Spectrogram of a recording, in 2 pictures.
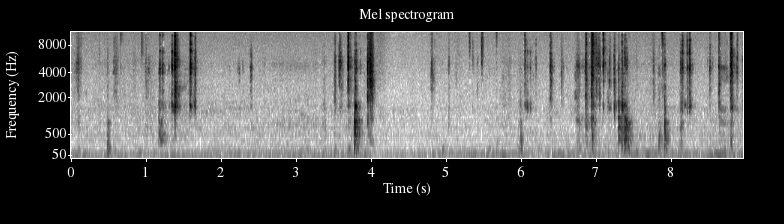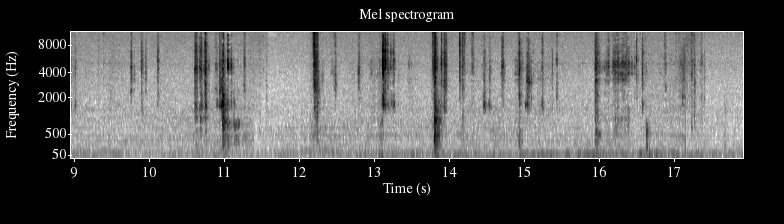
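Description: Scattered light clicks, taps and short rustles from hands working electrical tape onto a metal frame on a wooden bench: pressing the tape flat and trimming it with a utility knife. The sharpest clicks come about four, eleven and fourteen seconds in.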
